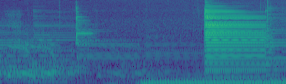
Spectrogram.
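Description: Acoustic guitar and electric bass playing a soft, sustained worship chord. The earlier notes fade out, and a new chord with a deep bass note comes in about a second in.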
